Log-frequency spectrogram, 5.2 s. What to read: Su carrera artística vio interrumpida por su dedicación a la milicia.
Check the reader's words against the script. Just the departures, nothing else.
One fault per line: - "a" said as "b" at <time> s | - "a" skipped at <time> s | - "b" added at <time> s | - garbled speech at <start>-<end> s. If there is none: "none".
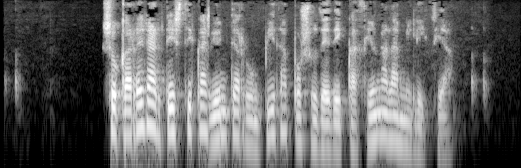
none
